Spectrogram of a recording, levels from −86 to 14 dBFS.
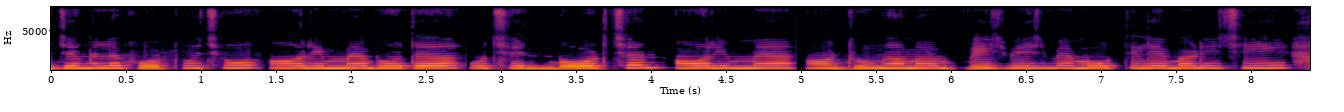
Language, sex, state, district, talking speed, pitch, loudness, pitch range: Hindi, female, Uttarakhand, Uttarkashi, 165 wpm, 290 Hz, -16 LUFS, 280-300 Hz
